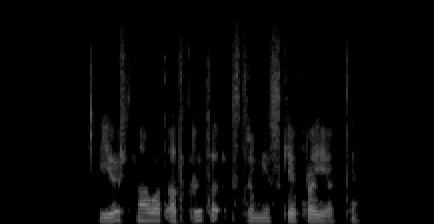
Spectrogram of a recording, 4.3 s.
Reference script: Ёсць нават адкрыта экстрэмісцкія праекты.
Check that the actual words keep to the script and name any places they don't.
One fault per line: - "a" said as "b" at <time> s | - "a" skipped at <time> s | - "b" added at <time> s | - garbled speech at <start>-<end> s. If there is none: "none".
none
